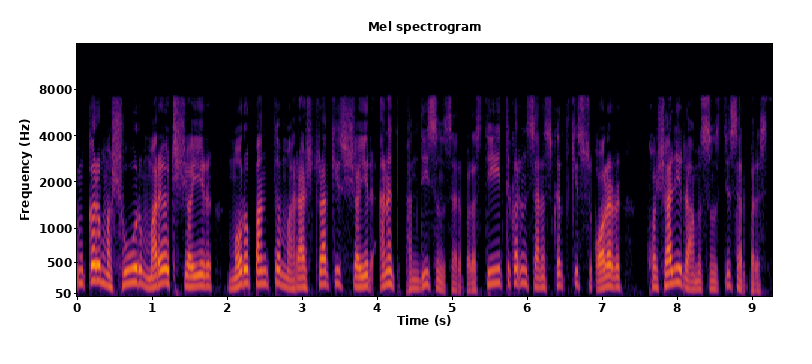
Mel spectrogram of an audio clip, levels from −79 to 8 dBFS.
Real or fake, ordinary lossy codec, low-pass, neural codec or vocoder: real; none; 7.2 kHz; none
